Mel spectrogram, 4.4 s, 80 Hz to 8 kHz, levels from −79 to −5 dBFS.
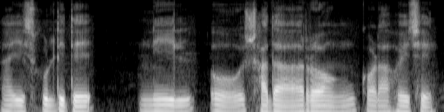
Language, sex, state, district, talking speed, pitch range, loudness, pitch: Bengali, male, West Bengal, Alipurduar, 120 wpm, 100-110 Hz, -18 LUFS, 105 Hz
